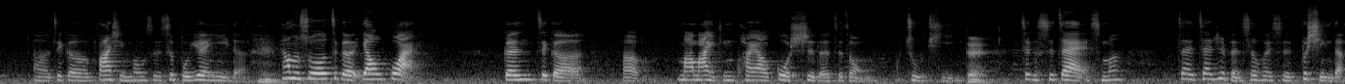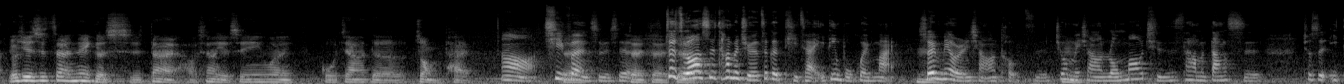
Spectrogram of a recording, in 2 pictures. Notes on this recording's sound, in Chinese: 本集節目在「Sidoli Radio小島裡」現場錄製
